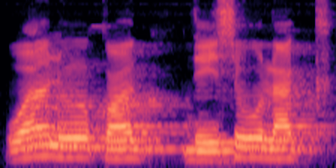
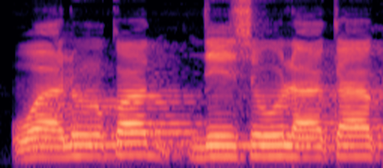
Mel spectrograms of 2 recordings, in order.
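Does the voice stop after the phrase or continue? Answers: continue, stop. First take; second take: stop; continue. First: The phrase ends with a full stop. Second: The phrase runs on into the next words. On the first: "Berhenti nggak apa-apa seperti barusan" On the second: "yang barusan kita nyambung"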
